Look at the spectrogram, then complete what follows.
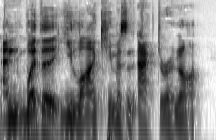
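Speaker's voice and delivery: ordinary talk, nothing marked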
